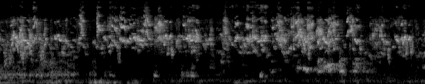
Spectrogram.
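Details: A breeding pair of budgerigars in continuous lively chirping, high squeaky notes and scratchy warbles tumbling together with small rises and falls in loudness.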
